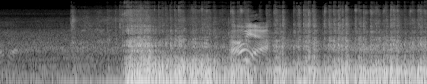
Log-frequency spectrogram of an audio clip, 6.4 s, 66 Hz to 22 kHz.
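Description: An old pickup's engine fitted with a Donald Thump cam from Hawks, a 6-speed and a Borla exhaust starts up and idles loud and close with a lumpy rumble. Someone talks over it.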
